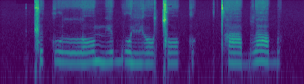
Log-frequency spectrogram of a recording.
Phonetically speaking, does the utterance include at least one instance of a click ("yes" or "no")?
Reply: yes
